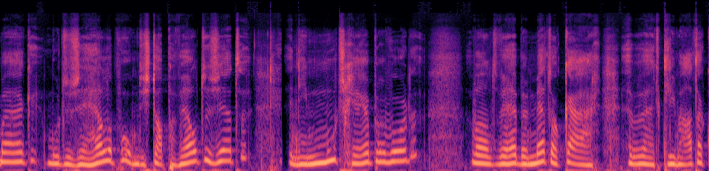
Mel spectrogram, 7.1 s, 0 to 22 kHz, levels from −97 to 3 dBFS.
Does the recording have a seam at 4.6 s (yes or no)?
no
